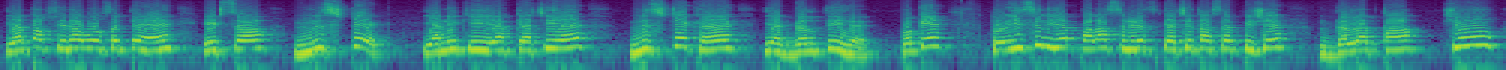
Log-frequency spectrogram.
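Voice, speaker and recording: A man's voice: very high-pitched, moderate pace, darkish tone. A man giving a spoken grammar lesson, asking himself questions and answering them, repeating each point and addressing the viewer as "sir" in a chatty tone. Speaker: English grammar teacher.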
